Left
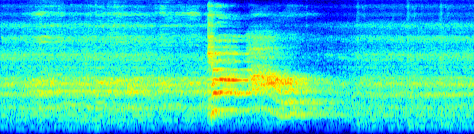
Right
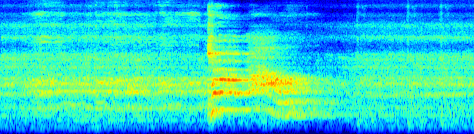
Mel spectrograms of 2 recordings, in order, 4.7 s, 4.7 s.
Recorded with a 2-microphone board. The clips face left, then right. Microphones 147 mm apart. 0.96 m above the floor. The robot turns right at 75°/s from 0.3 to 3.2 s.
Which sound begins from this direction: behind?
A shout, at 2.1 s.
